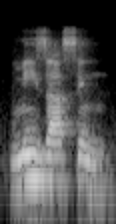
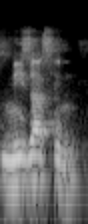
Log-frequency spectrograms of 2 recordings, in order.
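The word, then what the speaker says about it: mise-en-scène: the answer answer is misin very very interesting so in Hindi I'm writing the pronunciation because it's a French term so it's it's pronounced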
